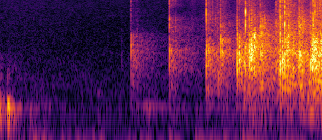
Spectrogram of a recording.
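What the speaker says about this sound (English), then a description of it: "No clapping, please." Clapping from a school board meeting audience starts after a quiet stretch, a few claps at first, then building quickly into fuller, louder applause by the end.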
